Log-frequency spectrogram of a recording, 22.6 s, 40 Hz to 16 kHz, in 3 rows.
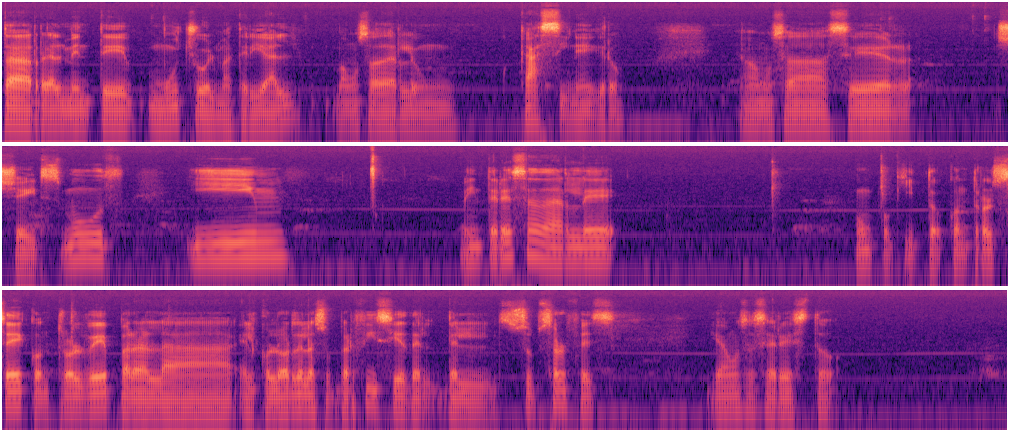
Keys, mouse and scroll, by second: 0.2 click, 2.2 click, 3.3-5.4 drag, 7.7 middle click, 8.3 click, 15.2 ctrl+c, 16.7 ctrl+v, 21.5-22.6 drag.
